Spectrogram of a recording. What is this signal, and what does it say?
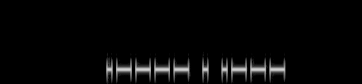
Morse code, heard as a keyed tone, about 25 wpm, 700 Hz. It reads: 1EJ
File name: Three Letter-Number Combinations - 25wpm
